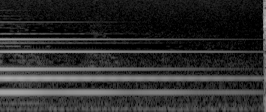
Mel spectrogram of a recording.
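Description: A bell-like chime sound effect, several clear tones sounding together, ringing out and fading slowly away.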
